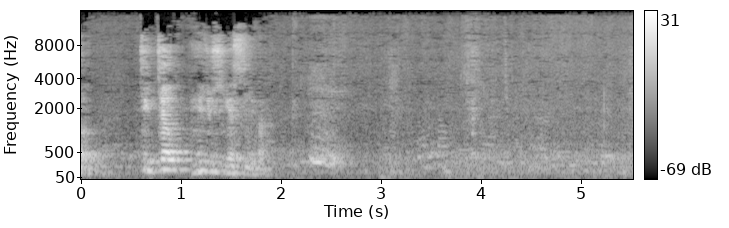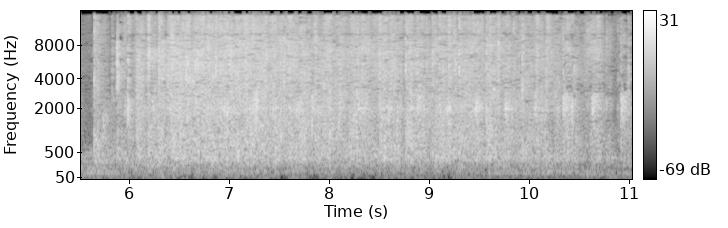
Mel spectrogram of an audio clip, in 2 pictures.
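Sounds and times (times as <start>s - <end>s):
audience applauding: 5.6s - 11.0s.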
